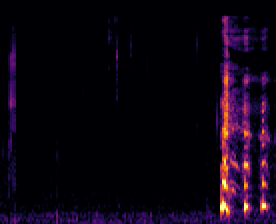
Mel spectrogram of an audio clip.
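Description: Bread packed tightly with sausage is chewed, with faint mouth clicks at first, then a few loud, wet, crunchy bites close together at the end.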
